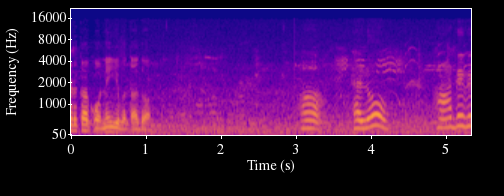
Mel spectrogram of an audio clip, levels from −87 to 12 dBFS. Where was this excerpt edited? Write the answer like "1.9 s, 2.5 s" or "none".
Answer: 3.0 s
